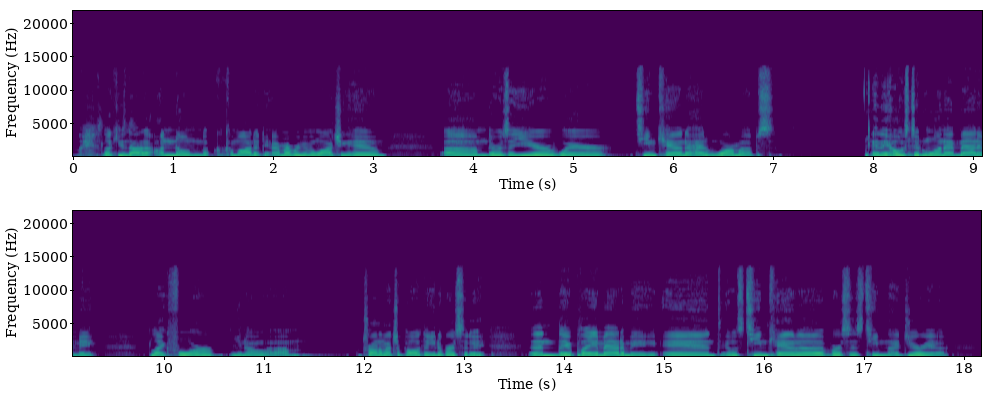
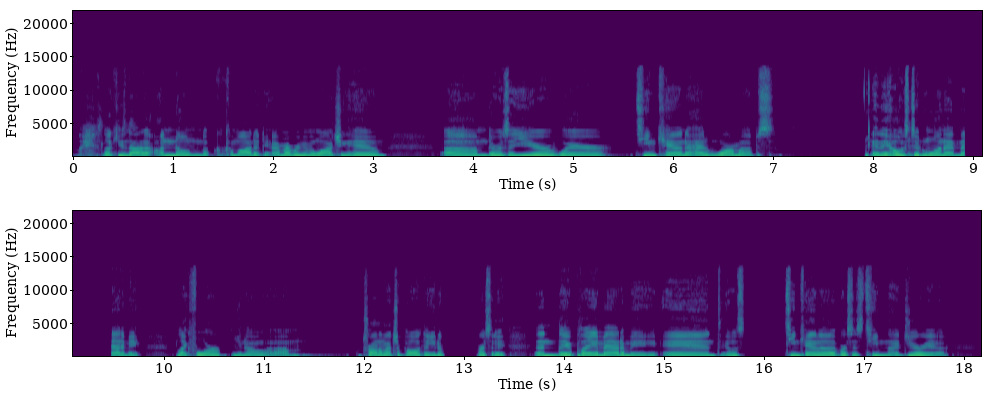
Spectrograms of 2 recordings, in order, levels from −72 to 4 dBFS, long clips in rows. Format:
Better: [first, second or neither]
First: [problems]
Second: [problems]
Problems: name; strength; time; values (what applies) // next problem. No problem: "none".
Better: first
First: none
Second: audio freezing; at 9 s for 0.5 s, at 13 s and at 16 s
